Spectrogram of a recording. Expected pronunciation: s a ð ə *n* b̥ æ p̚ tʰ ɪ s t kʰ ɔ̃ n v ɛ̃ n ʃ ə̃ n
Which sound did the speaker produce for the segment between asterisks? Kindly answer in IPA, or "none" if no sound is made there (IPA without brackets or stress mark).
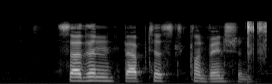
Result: n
